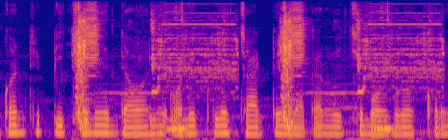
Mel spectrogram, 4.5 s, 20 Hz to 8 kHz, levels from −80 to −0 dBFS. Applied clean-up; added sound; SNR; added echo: none; Printer; -2 dB; none.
